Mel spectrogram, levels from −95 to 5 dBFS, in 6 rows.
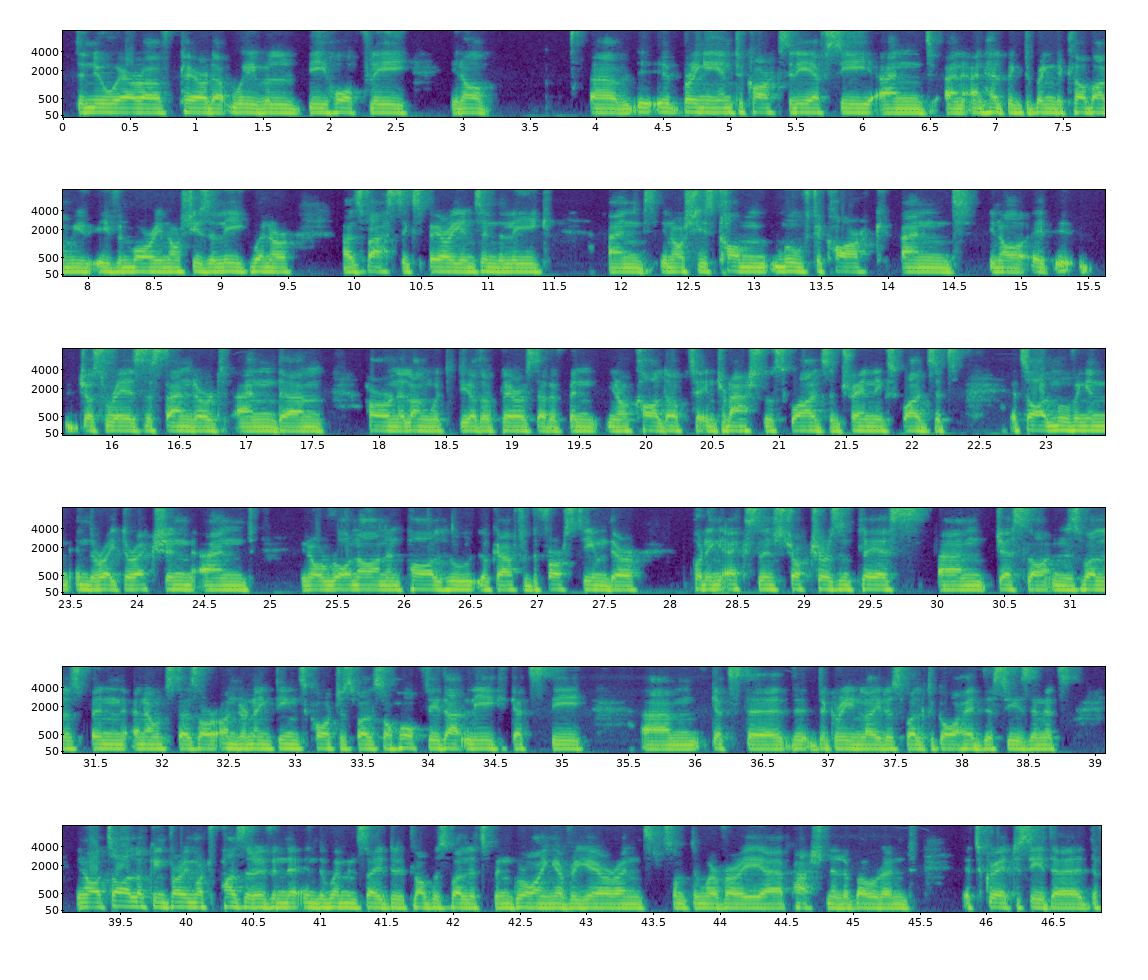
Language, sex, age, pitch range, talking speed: English, male, 20-39, 100-110 Hz, 230 wpm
